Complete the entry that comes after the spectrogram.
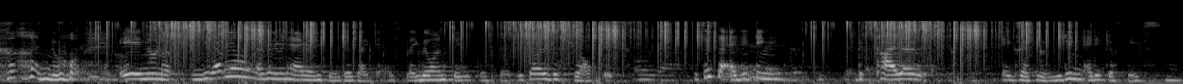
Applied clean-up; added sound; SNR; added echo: none; Glass; 3 dB; reverberation time 1.8 s.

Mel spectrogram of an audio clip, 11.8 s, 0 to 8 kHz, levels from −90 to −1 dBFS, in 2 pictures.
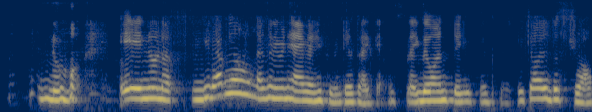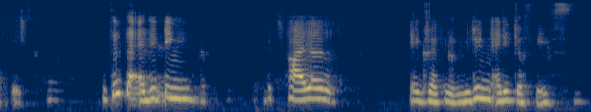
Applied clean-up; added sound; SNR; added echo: neural mask model DeepFilterNet 3.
